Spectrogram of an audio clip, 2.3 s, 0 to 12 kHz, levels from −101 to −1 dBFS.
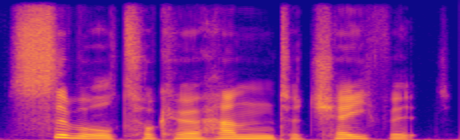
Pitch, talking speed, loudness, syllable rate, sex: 150 Hz, 180 wpm, -20 LUFS, 4.4 syllables/s, male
